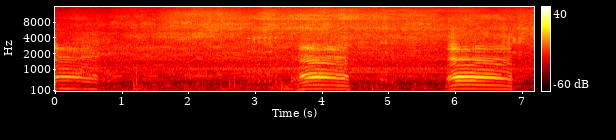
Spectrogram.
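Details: Zwartbles lambs and their freshly shorn ewe on an Irish farm in County Kilkenny, the lambs not recognising her changed look and smell; two loud, drawn-out, tremulous bleats about two seconds apart over steady background hiss.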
